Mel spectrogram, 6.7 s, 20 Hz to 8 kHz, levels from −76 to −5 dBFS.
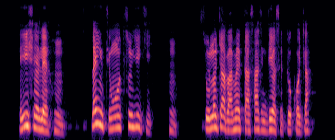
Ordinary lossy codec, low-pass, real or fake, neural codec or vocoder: none; 7.2 kHz; real; none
